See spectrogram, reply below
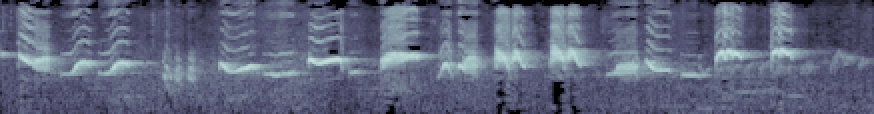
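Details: Chinese hwamei giving high, pure song while waving wings and tail: loud clear whistles, some rising and some falling, delivered in short repeated bursts with brief pauses between.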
